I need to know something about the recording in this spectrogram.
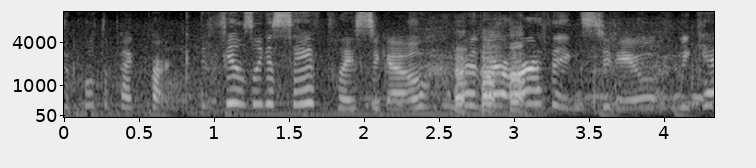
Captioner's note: laughs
